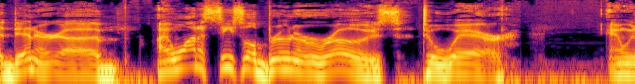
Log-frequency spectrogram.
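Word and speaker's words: Cécile Brünner: I decided to get a and I will pronounce it correctly now Cecil brune Rose for my own garden just to remember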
